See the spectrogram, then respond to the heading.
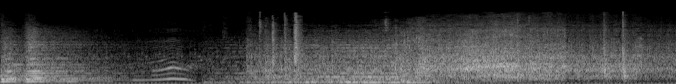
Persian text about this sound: صدا ماشینه.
